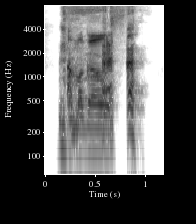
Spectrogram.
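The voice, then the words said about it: Raspy ghost character voice. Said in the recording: “a little raspy this time.”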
